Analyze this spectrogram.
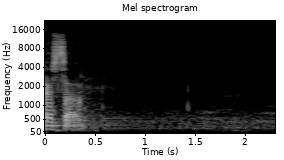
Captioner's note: speaking French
